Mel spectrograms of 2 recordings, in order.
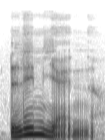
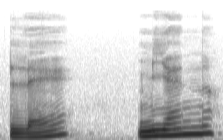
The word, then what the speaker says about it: les miennes: So let's see how to pronounce them and what they are. Mine, les miennes, les miennes, les miennes.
